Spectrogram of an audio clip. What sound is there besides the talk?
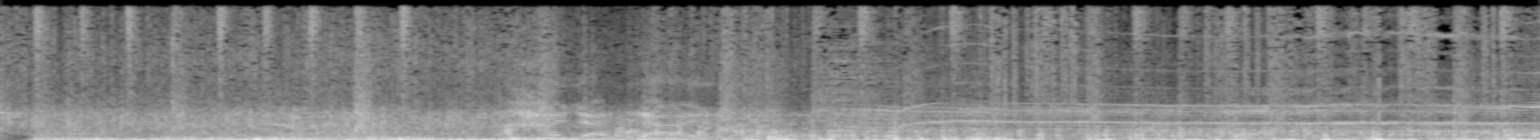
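thunder rumbling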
